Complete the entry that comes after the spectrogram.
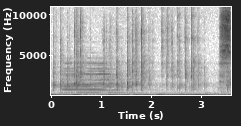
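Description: Rapid keystrokes on a computer keyboard while writing JavaScript code, a quiet, irregular run of clicky taps with a close, soft tone and no talk.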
